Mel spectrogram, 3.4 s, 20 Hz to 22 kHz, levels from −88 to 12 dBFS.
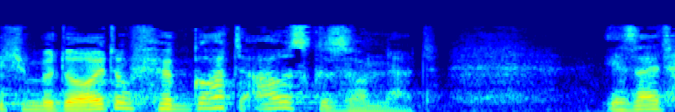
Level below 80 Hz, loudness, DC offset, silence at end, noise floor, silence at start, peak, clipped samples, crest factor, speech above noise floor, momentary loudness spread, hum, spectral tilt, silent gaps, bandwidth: -56 dBFS; -29 LUFS; under 0.1%; 0 s; -57 dBFS; 0 s; -10 dBFS; under 0.1%; 20 dB; 27 dB; 16 LU; none; -5.5 dB/octave; none; 8.8 kHz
